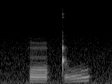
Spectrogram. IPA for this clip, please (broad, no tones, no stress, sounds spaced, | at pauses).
k õ ʔ ʈ u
